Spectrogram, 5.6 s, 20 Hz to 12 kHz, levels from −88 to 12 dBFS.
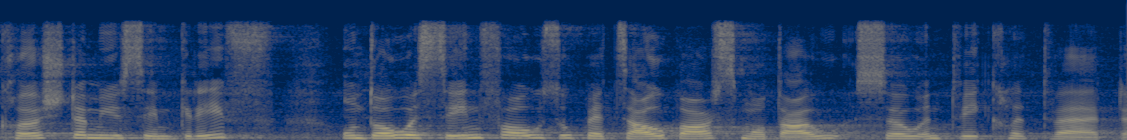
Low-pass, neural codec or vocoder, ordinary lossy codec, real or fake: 9.9 kHz; none; none; real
